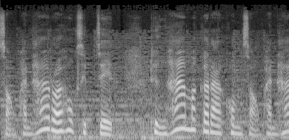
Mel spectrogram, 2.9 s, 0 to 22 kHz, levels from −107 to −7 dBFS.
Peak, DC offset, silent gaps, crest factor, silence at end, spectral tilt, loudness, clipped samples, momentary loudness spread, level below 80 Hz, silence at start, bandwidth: -10 dBFS; under 0.1%; none; 16 dB; 0 s; -5 dB/octave; -26 LUFS; under 0.1%; 7 LU; -48 dBFS; 0 s; 17.5 kHz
